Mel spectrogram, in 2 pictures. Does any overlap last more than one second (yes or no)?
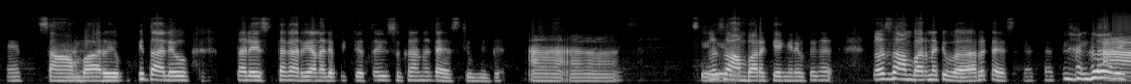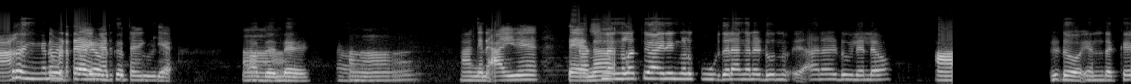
yes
